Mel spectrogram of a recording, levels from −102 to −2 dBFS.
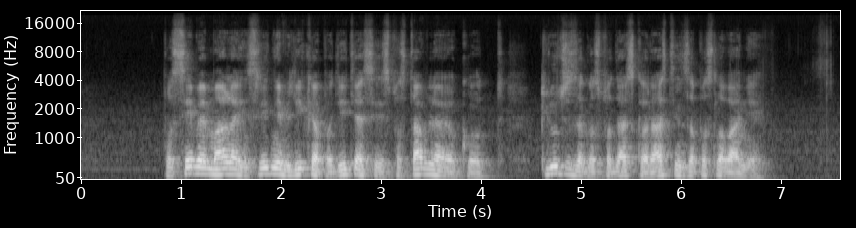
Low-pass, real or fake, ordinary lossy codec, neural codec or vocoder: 19.8 kHz; fake; none; vocoder, 48 kHz, 128 mel bands, Vocos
